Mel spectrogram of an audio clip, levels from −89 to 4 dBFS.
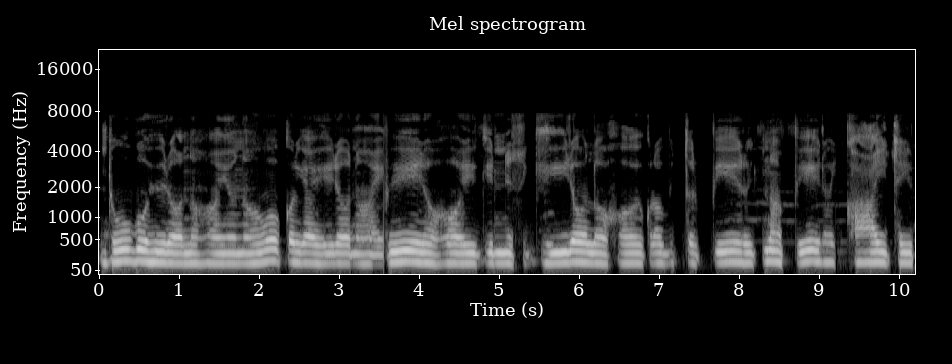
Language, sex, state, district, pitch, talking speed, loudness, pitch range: Hindi, male, Bihar, Vaishali, 140 Hz, 130 wpm, -24 LUFS, 140-150 Hz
